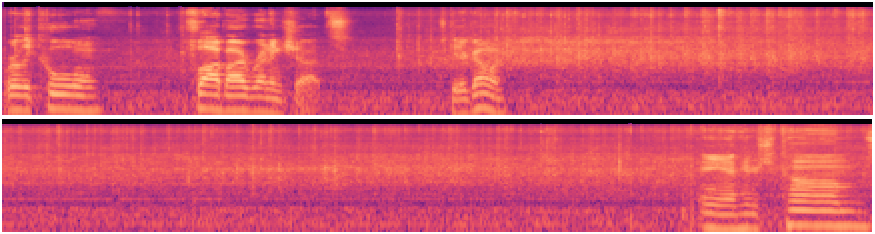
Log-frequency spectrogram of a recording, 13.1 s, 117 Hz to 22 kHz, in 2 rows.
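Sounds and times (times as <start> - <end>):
low hum: 0.8 - 13.0
wheels rumbling on rails: 2.9 - 13.0
model train motor whirr: 3.0 - 13.0.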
